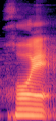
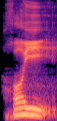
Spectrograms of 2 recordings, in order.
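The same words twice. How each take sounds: First: Khoe ending in e instead of i; imitating the wrong khoe vowel; misread khoe. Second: Khoi ending in a clear i glide; khoi, not khoe; correct khoi diphthong. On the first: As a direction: end khoe on a lax e. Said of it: "ada yang baca". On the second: Shown as a demonstration. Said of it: "tadi masih saya dengar ada yang baca".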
